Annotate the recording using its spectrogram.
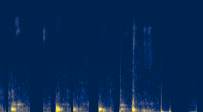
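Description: Near silence broken by faint, irregular low thumps, several a second, that stop a little past three seconds in.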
